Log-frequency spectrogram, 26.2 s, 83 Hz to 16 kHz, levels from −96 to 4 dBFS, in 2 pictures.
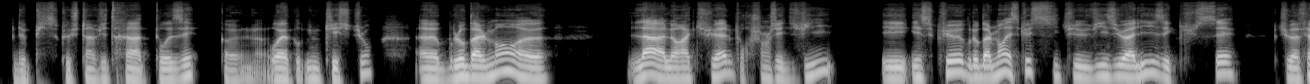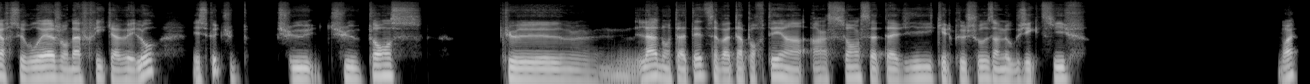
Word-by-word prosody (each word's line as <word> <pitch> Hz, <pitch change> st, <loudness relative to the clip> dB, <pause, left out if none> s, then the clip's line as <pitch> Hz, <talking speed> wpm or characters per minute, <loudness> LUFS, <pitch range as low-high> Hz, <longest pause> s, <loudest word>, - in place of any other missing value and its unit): de 100 Hz, -1 st, -3 dB
pistes -, -, -11 dB
que 110 Hz, -, -4 dB
je 100 Hz, -, -8 dB
t'inviterais 110 Hz, +1 st, -2 dB
à 105 Hz, -3 st, +4 dB
te 85 Hz, -, -18 dB
poser 110 Hz, +6 st, +1 dB, 0.2 s
comme, 105 Hz, +1 st, -6 dB
heu -, -, -11 dB
ouais, 115 Hz, -1 st, +6 dB
comme -, -, -7 dB
une 110 Hz, -1 st, -1 dB
question, 115 Hz, -, -3 dB, 0.5 s
heu, 115 Hz, -1 st, +4 dB
globalement, 130 Hz, -, +5 dB
heu, 115 Hz, -3 st, +4 dB, 0.8 s
là, 145 Hz, +8 st, +6 dB
à 125 Hz, -, +6 dB
l'heure 120 Hz, 0 st, +3 dB
actuelle, 135 Hz, +7 st, +1 dB
pour 145 Hz, -, -12 dB
changer 120 Hz, -2 st, -3 dB
de 100 Hz, -, -7 dB
vie, 155 Hz, -, -3 dB, 0.5 s
est 115 Hz, +1 st, +1 dB
est-ce 125 Hz, -2 st, -1 dB
que, 175 Hz, +1 st, +3 dB
globalement, 130 Hz, +3 st, +4 dB
est-ce 170 Hz, -, 0 dB
que 185 Hz, -, -1 dB
si 135 Hz, -6 st, -9 dB
tu 125 Hz, +3 st, -2 dB
visualises 135 Hz, +4 st, +2 dB
et 115 Hz, -, 0 dB
que -, -, -23 dB
tu -, -, -15 dB
sais 160 Hz, 0 st, -1 dB, 0.4 s
que -, -, -25 dB
tu -, -, -7 dB
vas 115 Hz, -, +4 dB
faire 135 Hz, +2 st, 0 dB
ce -, -, -4 dB
voyage 120 Hz, +2 st, +5 dB
en 105 Hz, -2 st, -2 dB
Afrique 110 Hz, +3 st, -1 dB
à 100 Hz, -, +2 dB
vélo, 135 Hz, -, +1 dB, 0.3 s
est-ce 110 Hz, -1 st, -5 dB
que -, -, -1 dB
tu 130 Hz, -10 st, -13 dB
p 115 Hz, -, -25 dB, 0.3 s
tu 115 Hz, -1 st, -1 dB
tu 115 Hz, -2 st, -3 dB
penses 140 Hz, +6 st, -1 dB, 0.8 s
que 105 Hz, -3 st, 0 dB, 0.4 s
là, 130 Hz, -, +3 dB
dans 115 Hz, -3 st, -2 dB
ta 105 Hz, -1 st, -1 dB
tête, 140 Hz, +3 st, -2 dB
ça -, -, -2 dB
va 105 Hz, -1 st, 0 dB
t'apporter 115 Hz, +5 st, -2 dB
un 105 Hz, -4 st, -1 dB
un 110 Hz, +1 st, -5 dB
sens 120 Hz, +2 st, -5 dB
à 110 Hz, -, +2 dB
ta 110 Hz, -1 st, -1 dB
vie, 115 Hz, +3 st, -3 dB
quelque 110 Hz, 0 st, -3 dB
chose, 120 Hz, +2 st, -3 dB
un 105 Hz, -, -1 dB
objectif? 110 Hz, -, -4 dB, 1.9 s
Ouais. -, -, +1 dB
115 Hz, 170 wpm, -23 LUFS, 110-135 Hz, 1.9 s, ouais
